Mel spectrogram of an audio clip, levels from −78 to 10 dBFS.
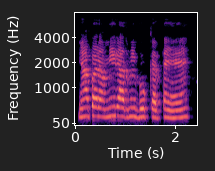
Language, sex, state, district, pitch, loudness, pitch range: Hindi, male, Bihar, Saran, 225 Hz, -15 LUFS, 215-235 Hz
